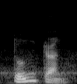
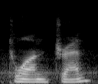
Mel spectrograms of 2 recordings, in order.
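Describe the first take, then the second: First: The name is said with a Vietnamese pronunciation. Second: The name is said with an American pronunciation. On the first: "the Vietnamese pronunciation is" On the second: "pronounce it in the American way"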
